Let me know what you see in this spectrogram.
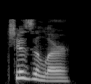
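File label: "chiseller", English, British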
